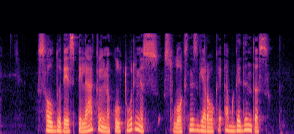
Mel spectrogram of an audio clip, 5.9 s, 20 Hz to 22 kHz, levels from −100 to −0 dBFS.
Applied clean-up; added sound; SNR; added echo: none; none; none; none.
